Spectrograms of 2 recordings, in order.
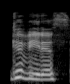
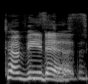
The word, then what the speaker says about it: Kvietkus: Today we're joined by Kvietkus. Did I say it right? Kvietkus, yes. Everyone says it a little different, though. Kvietkus, yes.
